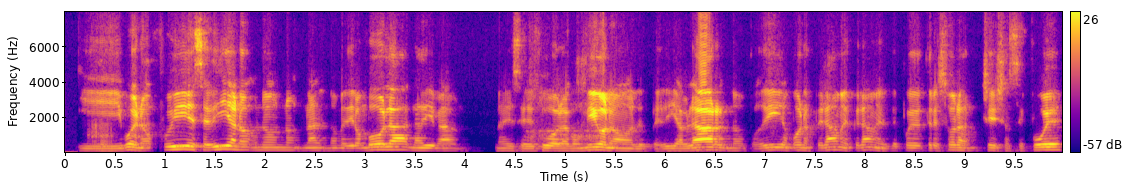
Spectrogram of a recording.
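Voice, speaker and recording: Using a Rioplatense accent, a man speaks at a moderate pace and medium pitch with hardly any pauses, fairly even intonation and big swings in loudness. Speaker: film director. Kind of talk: casual chat.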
